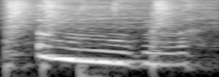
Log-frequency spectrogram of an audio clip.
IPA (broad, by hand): ŋ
